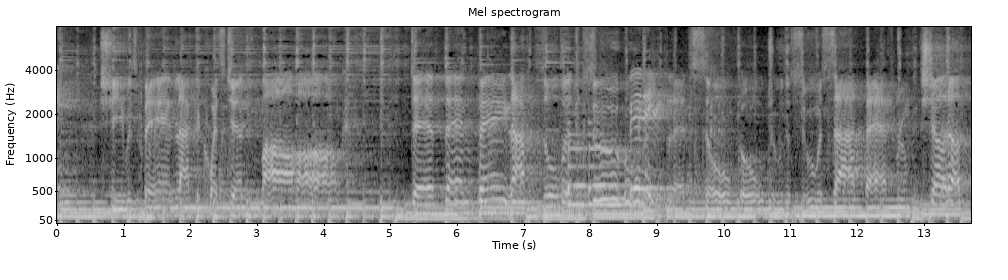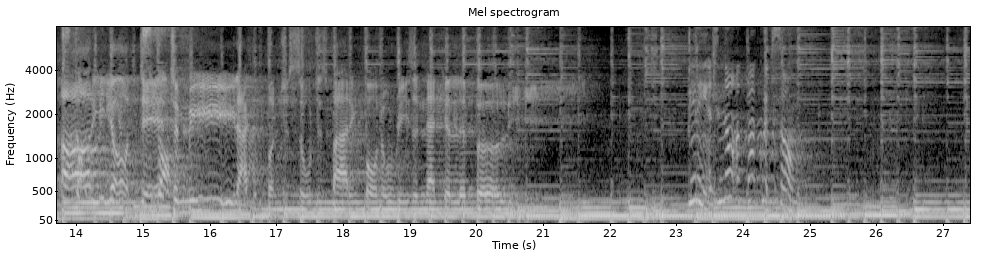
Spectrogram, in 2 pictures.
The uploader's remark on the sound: Live at the Gold Guitars. Under special commission from RNZ.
